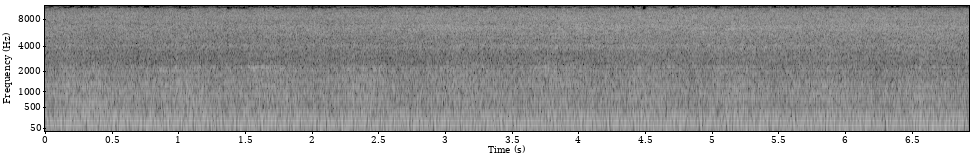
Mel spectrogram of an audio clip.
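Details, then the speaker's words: Prevost bus (Marathon conversion) with Detroit 8V92TA DDEC2 diesel, full throttle, no codes, max 15 psi boost: deep steady drone that surges and never builds cleanly; power loss from faulty injectors, fixed by new injectors (22 psi after). "It's really easy to hear that surge. Watch this horrible acceleration. This will be pedal to the floor."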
